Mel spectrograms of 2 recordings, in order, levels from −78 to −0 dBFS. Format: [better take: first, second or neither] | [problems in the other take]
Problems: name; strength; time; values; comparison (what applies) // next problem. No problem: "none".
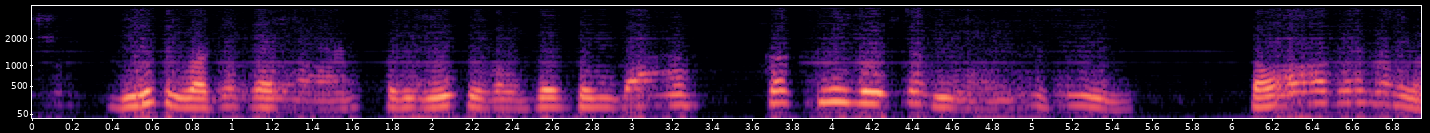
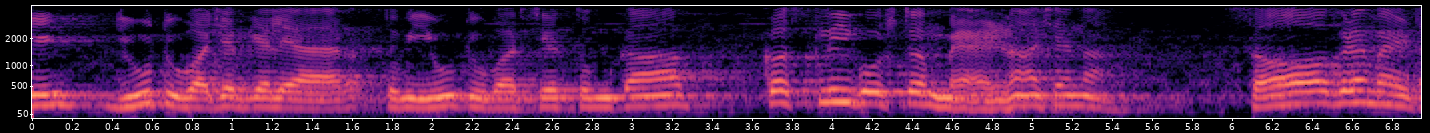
second | noise reduction (neural separator model SepFormer WHAMR!)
